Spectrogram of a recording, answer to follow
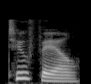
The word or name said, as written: tufayl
